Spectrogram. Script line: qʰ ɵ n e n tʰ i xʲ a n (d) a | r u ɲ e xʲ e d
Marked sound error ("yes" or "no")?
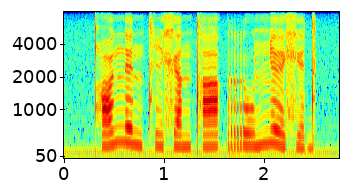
yes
